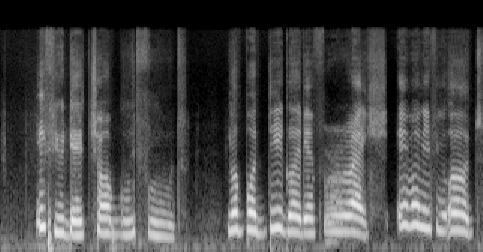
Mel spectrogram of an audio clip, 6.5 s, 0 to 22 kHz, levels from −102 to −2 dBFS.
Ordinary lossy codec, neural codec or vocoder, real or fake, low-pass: none; codec, 32 kHz, 1.9 kbps, SNAC; fake; 14.4 kHz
